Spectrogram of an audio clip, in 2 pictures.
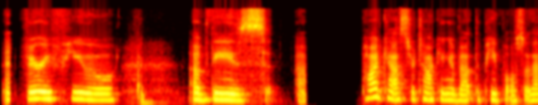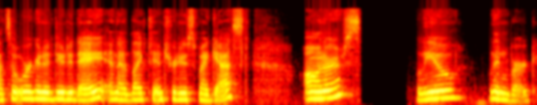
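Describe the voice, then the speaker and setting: A woman's voice: mid-range voice, steady tone, normal speed, a little mellow. A woman hosting a podcast interview, talking in a friendly, conversational way and asking open questions. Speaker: podcast host. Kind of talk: casual interview.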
